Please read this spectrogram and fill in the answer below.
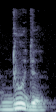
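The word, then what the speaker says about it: דוּד: Donc ça se prononce Dod. Ou alors, on va avoir Doud.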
